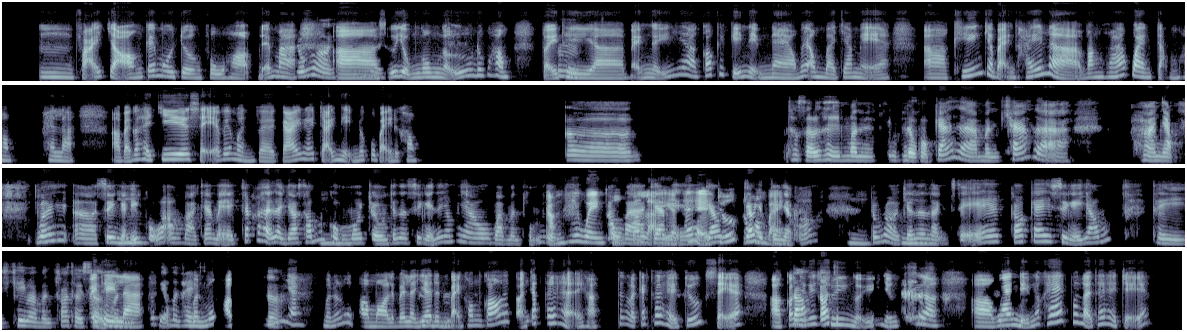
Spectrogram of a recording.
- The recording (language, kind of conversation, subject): Vietnamese, podcast, Bạn muốn truyền lại những giá trị văn hóa nào cho thế hệ sau?
- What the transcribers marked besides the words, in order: other background noise; tapping; laugh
